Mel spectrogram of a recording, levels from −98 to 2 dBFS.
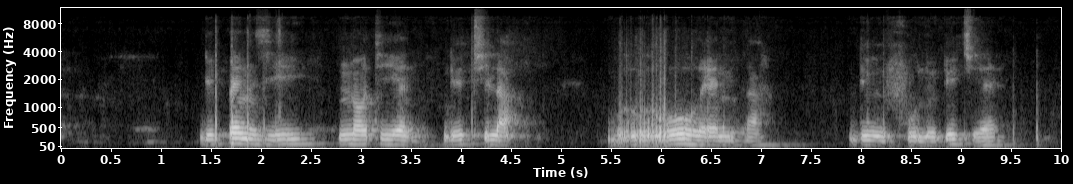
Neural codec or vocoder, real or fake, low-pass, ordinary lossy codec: vocoder, 22.05 kHz, 80 mel bands, WaveNeXt; fake; 9.9 kHz; Opus, 16 kbps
